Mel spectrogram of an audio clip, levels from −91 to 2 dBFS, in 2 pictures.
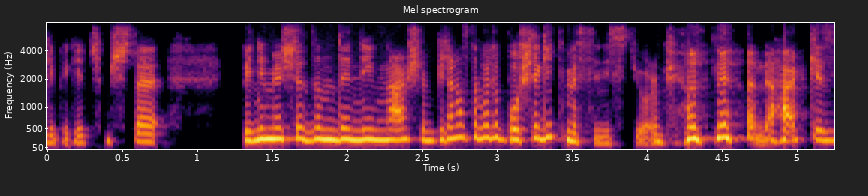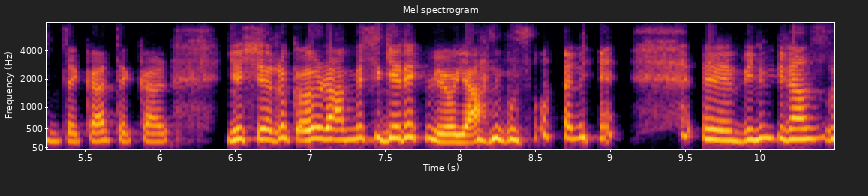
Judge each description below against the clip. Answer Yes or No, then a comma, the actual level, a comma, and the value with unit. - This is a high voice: Yes, high, 245 Hz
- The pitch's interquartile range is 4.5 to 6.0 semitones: No, average, 3.5 semitones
